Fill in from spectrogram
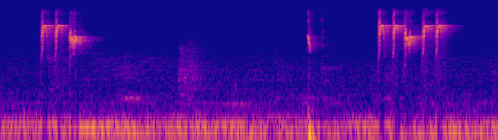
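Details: Sooty-headed bulbul calls and drawn-out nyeret notes, used as a lure to attract birds: short bursts of sharp, high chirps sliding down into a slurred lower note, two bursts separated by a pause and a single chirp, over a low steady hum.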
